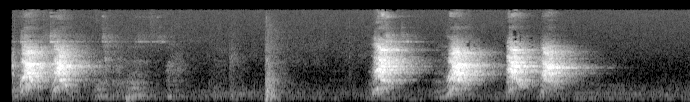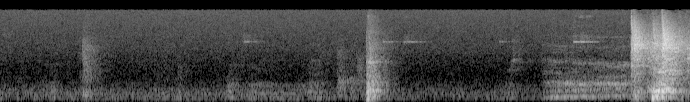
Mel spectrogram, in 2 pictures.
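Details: Small dog barking at a bigger dog kept behind a door: bursts of two to four sharp, broadband barks with long silent gaps between, plus a few faint clicks and a rougher noisy burst at the end.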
